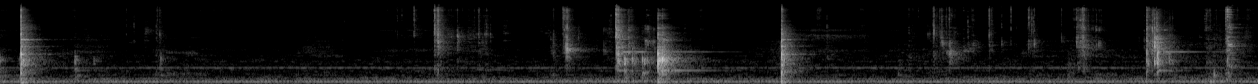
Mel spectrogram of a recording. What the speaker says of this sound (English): Into this, we are going to be adding 2 eggs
